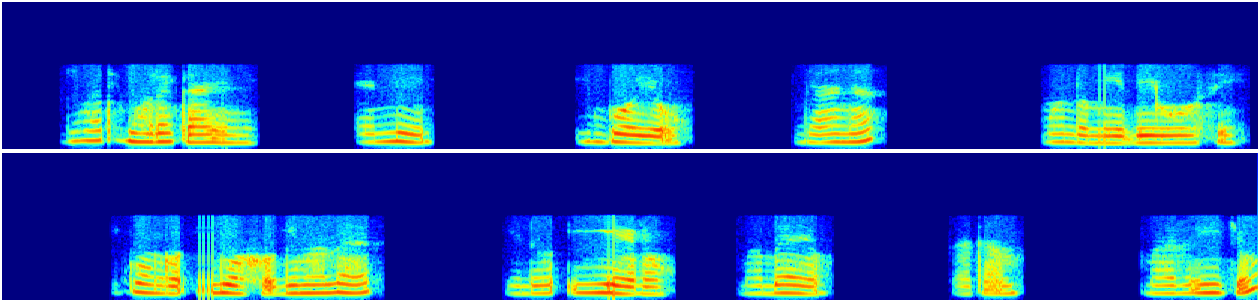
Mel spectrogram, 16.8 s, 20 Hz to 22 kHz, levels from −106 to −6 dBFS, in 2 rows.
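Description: At 1.47 s the speech catches for 30 ms, and the same blip returns at 7.32 s and 12.42 s. That's packet loss with the last packet repeated: the receiver filled the gap by replaying the previous chunk, which fits a single 30 ms packet. At 9.69 s it runs for 90 ms, three repeats in a row, giving a brief robotic buzz near 33 Hz. All of it sits inside a narrow telephone-band G.711 line.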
